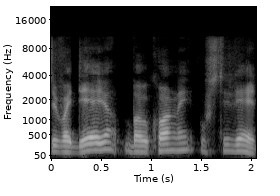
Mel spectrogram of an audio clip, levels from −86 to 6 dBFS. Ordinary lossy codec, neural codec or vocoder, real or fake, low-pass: AAC, 48 kbps; codec, 24 kHz, 1.2 kbps, DualCodec; fake; 10.8 kHz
